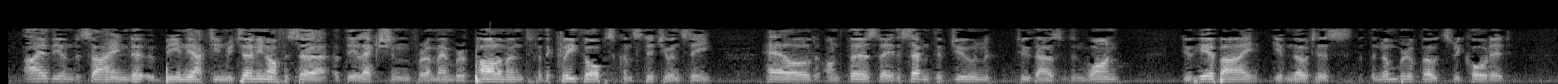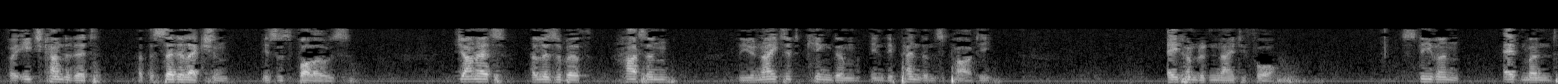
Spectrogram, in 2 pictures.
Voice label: Announcement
